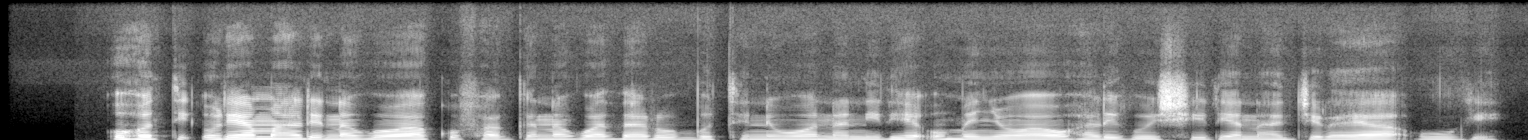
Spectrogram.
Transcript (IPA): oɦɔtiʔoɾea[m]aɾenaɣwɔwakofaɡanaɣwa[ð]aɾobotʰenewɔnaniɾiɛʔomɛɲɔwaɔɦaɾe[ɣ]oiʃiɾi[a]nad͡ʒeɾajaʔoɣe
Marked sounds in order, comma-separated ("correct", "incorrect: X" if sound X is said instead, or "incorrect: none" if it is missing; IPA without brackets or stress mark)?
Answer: correct, correct, correct, correct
